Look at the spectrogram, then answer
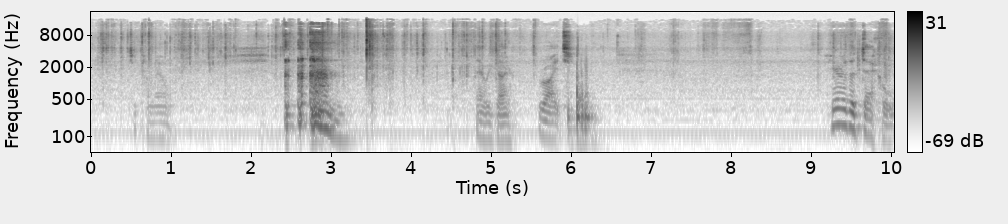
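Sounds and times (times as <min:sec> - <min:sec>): plastic bag crinkling: 0:00.0 - 0:08.4, 0:09.0 - 0:10.0.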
